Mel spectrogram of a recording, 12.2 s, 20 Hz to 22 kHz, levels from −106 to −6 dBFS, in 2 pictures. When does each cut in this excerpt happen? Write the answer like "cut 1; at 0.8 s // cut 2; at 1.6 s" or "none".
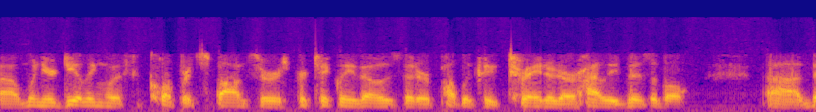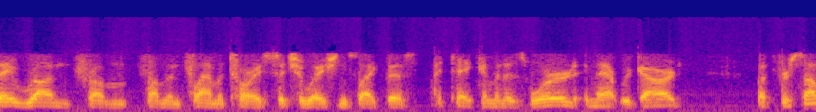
cut 1; at 9.2 s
